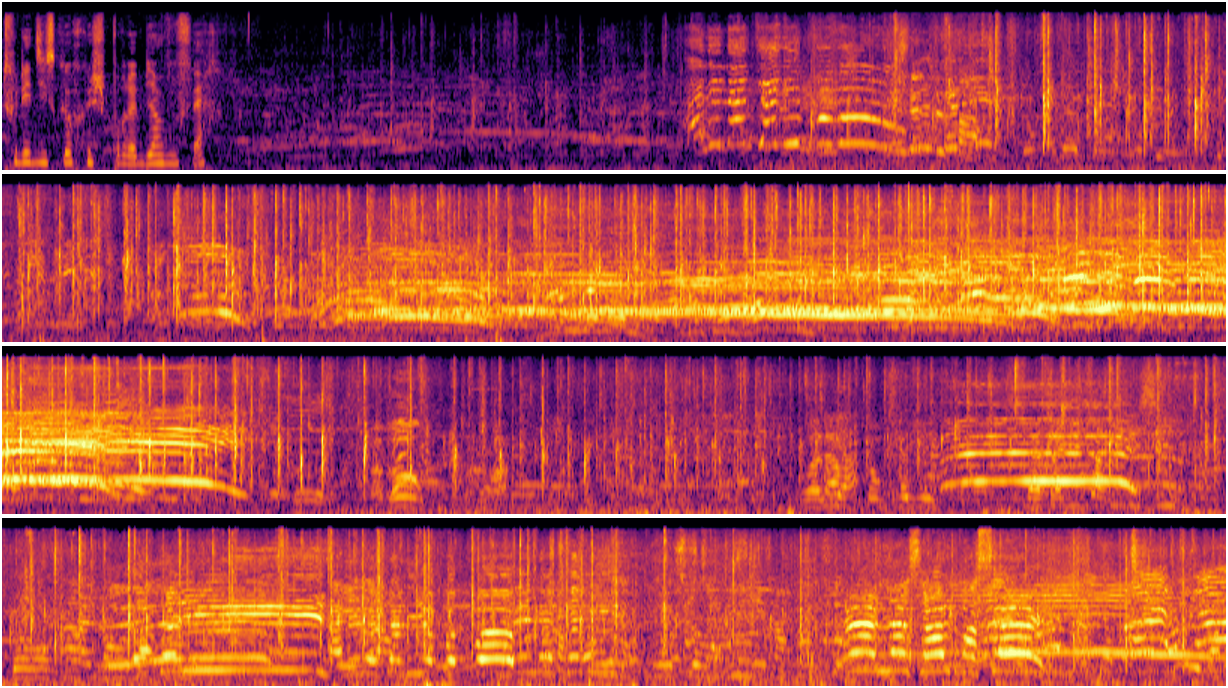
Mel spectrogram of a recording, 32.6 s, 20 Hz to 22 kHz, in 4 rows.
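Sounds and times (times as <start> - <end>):
speech: 0.0 - 1.6
stadium crowd clapping and applauding: 1.8 - 32.6
large stadium crowd shouting and singing: 25.3 - 32.6.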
